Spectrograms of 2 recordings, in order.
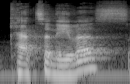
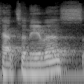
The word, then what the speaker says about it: Katsanevas: And there's also another Angie Katsanevas. I believe that's how you say it, Katsanevas. I think that sounds Greek. It might be Greek.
